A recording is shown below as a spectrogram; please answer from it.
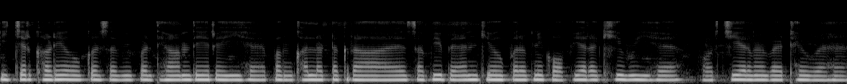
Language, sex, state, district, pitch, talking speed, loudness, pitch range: Hindi, female, Bihar, Saharsa, 210 Hz, 205 wpm, -21 LUFS, 205-215 Hz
